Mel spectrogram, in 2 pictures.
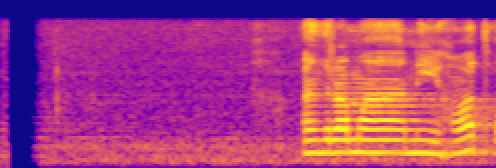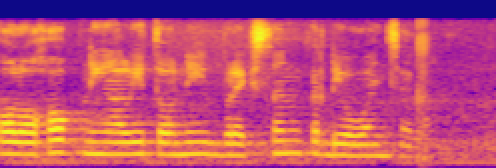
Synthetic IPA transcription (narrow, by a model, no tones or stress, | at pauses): ʔand̪ɾamaniɦɔt̪ɔlɔhɔk̚niŋalit̪ɔnibɾɛkst̪ɔnkɨrdiawaɲt͡ʃara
